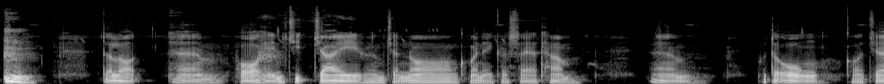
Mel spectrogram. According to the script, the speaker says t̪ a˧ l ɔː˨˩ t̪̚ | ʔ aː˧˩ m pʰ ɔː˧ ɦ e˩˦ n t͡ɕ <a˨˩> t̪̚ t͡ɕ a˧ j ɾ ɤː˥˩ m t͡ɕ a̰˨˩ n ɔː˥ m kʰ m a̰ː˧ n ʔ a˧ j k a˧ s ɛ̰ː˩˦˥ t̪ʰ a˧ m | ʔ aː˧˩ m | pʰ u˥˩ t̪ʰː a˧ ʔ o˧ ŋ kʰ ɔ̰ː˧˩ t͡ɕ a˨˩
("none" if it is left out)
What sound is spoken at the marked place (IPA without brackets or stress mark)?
i˨˩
